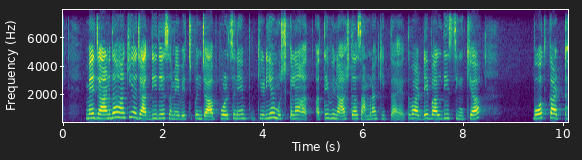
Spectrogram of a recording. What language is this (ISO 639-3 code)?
pan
